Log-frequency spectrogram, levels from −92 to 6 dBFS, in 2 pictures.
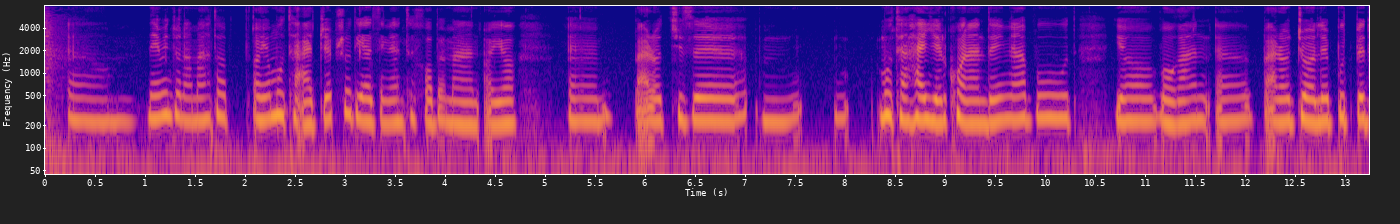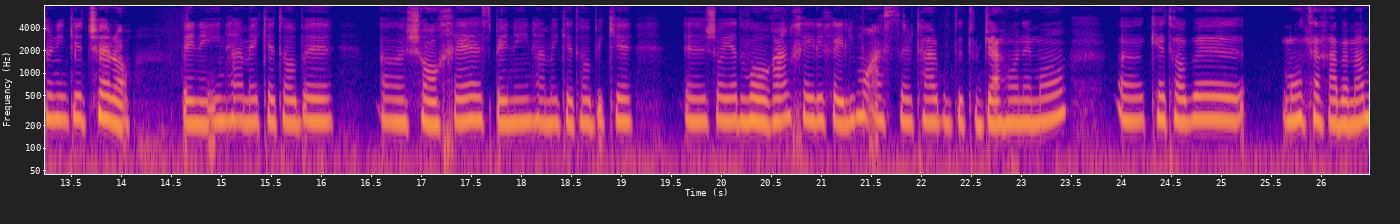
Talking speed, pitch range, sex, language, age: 105 wpm, 220-255 Hz, female, Persian, 10-29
